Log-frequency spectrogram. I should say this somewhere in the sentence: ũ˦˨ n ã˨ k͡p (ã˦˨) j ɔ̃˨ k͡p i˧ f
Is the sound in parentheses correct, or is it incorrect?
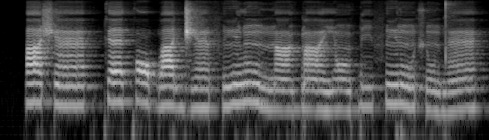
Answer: incorrect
